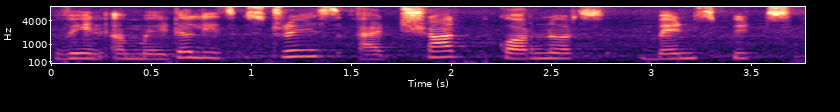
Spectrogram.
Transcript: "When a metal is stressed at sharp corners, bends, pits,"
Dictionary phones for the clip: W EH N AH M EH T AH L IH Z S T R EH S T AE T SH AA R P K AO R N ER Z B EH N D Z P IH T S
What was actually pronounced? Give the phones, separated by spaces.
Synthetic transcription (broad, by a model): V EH N AH M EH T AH L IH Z S T R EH S AE T SH AA R P K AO R N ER S B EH N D S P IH T S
